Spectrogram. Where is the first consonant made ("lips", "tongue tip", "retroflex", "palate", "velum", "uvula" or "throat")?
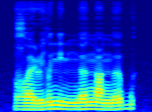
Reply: uvula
